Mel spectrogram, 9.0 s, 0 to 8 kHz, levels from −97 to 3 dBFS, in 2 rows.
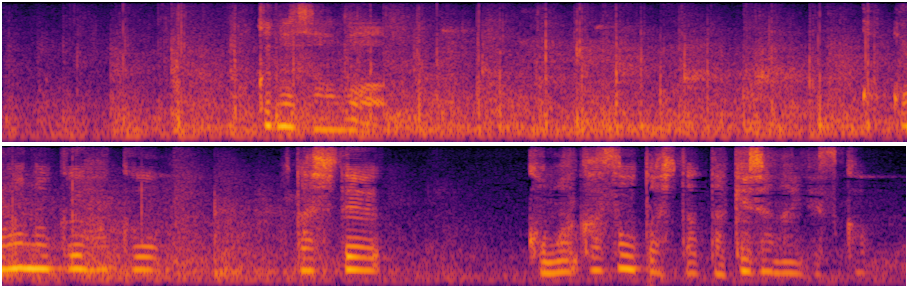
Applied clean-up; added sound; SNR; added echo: none; Run; 7 dB; none.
